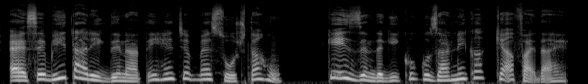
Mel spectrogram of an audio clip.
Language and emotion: Urdu, sad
